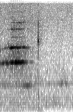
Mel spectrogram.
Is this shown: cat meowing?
yes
